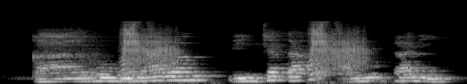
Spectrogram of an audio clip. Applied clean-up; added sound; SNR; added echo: classical method WPE with log-MMSE.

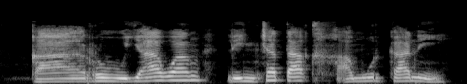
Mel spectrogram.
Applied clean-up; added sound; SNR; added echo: none; none; none; none.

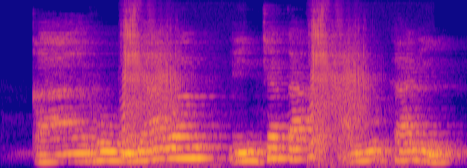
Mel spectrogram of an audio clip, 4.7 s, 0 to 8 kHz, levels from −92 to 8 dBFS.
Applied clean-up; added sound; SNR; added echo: none; Fart; 11 dB; reverberation time 1.0 s.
